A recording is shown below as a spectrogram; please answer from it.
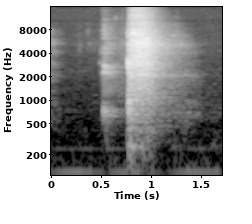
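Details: Sneezes from a person who is sick in winter, with asthma and a recent wet, chesty cough: a short breath in, then one loud, forceful, hissing, congested sneeze that fades out.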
